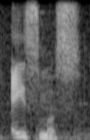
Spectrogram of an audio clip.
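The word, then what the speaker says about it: Abmas: the young man max asmus i butchered the name earlier he's the steph curry of the summit league pronounced a-c-e-m-u-s-s but spelled a-b-m-a-s what a game he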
